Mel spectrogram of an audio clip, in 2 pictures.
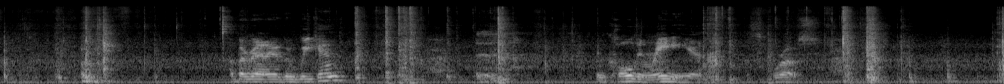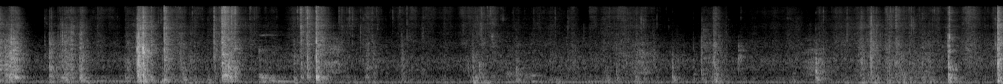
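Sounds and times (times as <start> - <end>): cardboard parcel rustling and knocks: 0.0 - 1.7, 7.0 - 20.0.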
